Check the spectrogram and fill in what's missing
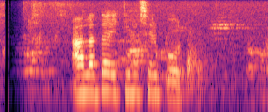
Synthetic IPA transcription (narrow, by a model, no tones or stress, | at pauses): a̰lad̪ait̪iɦaʃeɾpoʈ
